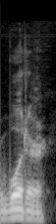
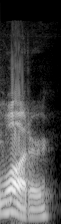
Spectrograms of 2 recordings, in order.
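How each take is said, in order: First: It is pronounced like 'wooder', regional style. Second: It is pronounced with a standard vowel. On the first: This is the form from the speaker's family region. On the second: This is the form chosen on purpose later.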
